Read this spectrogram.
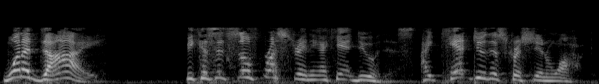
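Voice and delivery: loud frustrated outburst. Acted. Paul venting frustration at his failures. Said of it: "He's so frustrated".

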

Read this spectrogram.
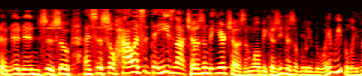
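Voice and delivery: ordinary talk, nothing marked

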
